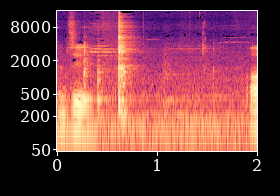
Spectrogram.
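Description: A melamine serving spoon clicking once, sharply, against the lid of a melamine serving dish, a little over half a second in.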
